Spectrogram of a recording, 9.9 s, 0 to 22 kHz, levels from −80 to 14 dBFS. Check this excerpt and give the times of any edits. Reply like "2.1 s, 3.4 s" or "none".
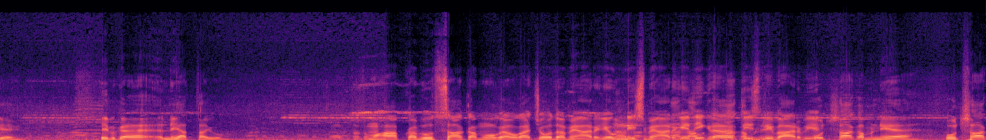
none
